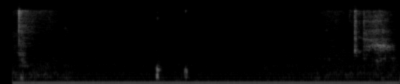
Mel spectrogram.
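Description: Near silence, broken by a single sharp click just after the start and two faint soft knocks about halfway through, with a faint brief hiss near the end.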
